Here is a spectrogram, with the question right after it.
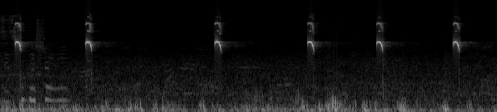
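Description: A marmot gives sharp, high whistled chirps, repeated roughly once a second.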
